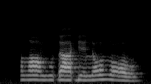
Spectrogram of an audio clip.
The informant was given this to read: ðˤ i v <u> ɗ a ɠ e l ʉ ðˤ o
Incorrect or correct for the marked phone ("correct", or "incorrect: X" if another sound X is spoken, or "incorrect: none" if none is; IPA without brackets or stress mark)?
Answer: correct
